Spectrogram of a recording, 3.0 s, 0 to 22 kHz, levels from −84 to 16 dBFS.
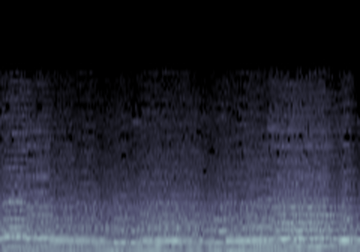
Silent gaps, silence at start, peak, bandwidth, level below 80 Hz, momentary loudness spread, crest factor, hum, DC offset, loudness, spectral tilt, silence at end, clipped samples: none; 0 s; -6 dBFS; 15.5 kHz; -38 dBFS; 5 LU; 16 dB; none; under 0.1%; -22 LUFS; -4 dB/octave; 0 s; under 0.1%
